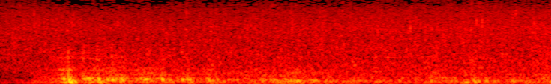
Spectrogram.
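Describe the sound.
Rain falling at night on a meadow in a valley edged by gentle hills and trees, a steady hiss of drops with a low rumble of thunder near the start.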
